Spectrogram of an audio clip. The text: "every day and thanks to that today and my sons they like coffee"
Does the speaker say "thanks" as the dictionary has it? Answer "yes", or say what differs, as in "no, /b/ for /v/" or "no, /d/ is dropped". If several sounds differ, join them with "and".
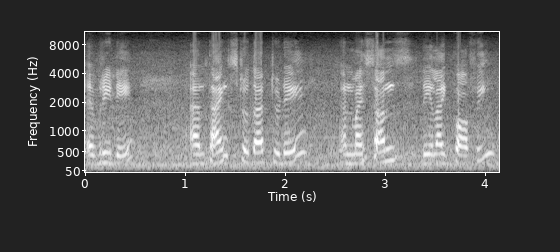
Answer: no, /t/ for /θ/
